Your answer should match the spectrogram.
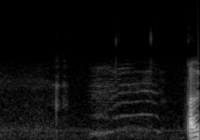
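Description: A faint, short high-pitched cry, falling slightly in pitch, lasting under a second near the middle, after a faint click.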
